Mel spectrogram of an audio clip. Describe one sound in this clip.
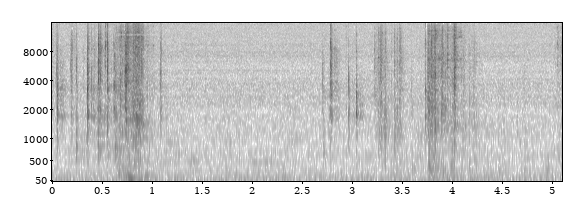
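Short game sound effects click and clatter as items are picked up.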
